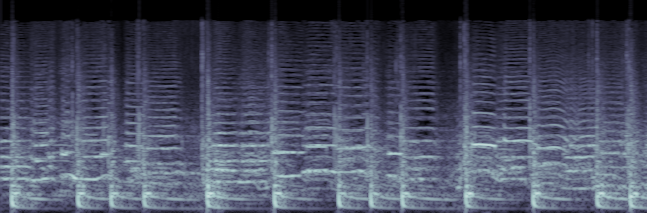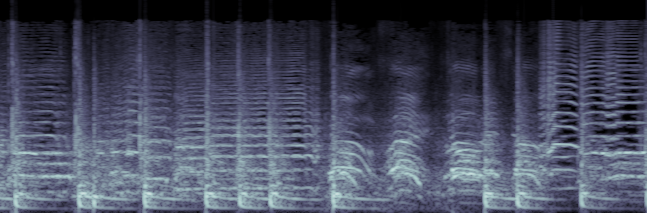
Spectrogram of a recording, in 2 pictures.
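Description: Orix Buffaloes cheering section singing and chanting a batter's cheer song in unison, led by trumpets over a steady drumbeat of about three to four strokes a second. The music thins briefly near the end.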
